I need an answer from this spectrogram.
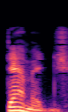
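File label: "damage", American English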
